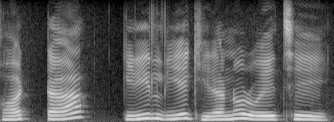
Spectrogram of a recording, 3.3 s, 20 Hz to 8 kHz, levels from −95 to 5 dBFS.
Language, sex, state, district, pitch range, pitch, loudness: Bengali, female, West Bengal, Cooch Behar, 225-270 Hz, 240 Hz, -14 LUFS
